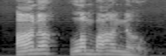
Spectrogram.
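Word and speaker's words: analambano: It's a I'll spell it for you. A N A L A M as in Mary, B A N as in Nancy O. A N A L A M B A N O. Anna Lambano is what it's how it's pronounced in the Greek.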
